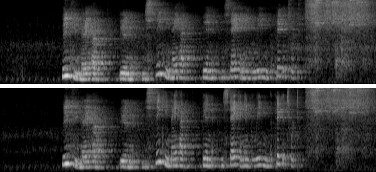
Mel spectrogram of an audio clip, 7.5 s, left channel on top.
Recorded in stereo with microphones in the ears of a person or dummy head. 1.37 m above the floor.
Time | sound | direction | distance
1.2 | a woman speaking | 75° left (ahead or behind) | 0.7 m
3.1 | a woman speaking | 85° right | 0.5 m
6.1 | a rattle | 40° left (ahead or behind) | 0.8 m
